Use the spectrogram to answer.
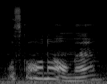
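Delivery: ordinary talk, nothing marked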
